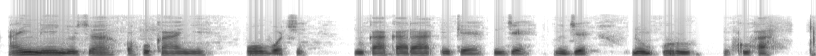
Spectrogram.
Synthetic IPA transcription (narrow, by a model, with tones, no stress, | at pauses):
a˨ɲɪ˦ne˦ɲo˨t͡ʃa˦ɔ˦kʊ˦ka˦a˦ɲɪ˦ | ʊ˦bɔ˨t͡ʃɪ˨ | ŋ̩˨ka˨a˦ka˨ɾa˦ŋ̩˨ke˨n̩˨d͡ʒe˨ | n̩˨d͡ʒe˨ | no˨m̩˦u˦ɾu˨ | ŋ̩˨ku˨ha˦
